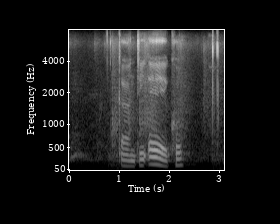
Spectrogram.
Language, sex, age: Xhosa, male, 20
